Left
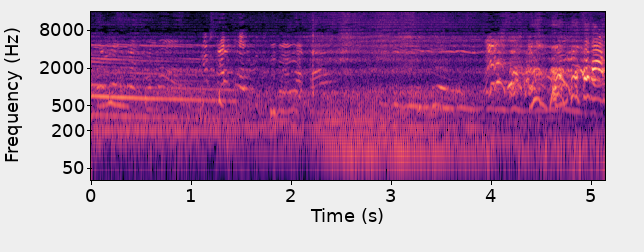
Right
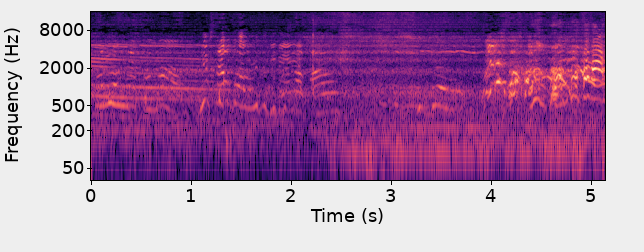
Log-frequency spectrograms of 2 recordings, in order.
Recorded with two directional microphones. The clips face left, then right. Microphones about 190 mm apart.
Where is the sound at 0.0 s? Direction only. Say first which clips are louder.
Left 4 dB; 55° left (ahead or behind).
